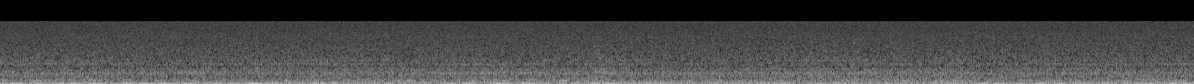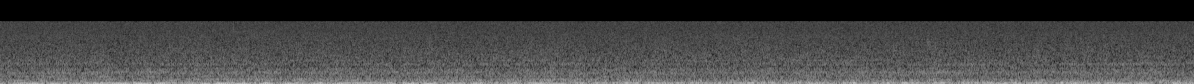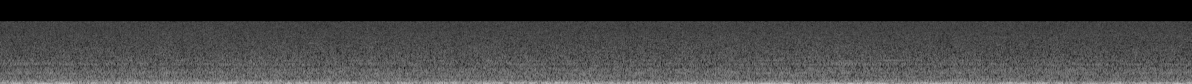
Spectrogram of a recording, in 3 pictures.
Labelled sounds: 32.2	32.5	vessel noise, 0.93 to 1.1 kHz

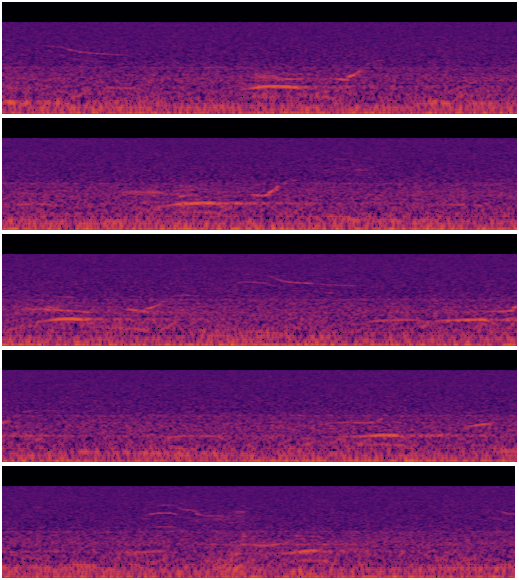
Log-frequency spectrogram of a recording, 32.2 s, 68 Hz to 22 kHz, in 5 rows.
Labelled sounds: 0.6	1.5	killer whale, Bigg's (transient), 1.4 to 2.3 kHz
15.8	17.3	killer whale, Bigg's (transient), 1.5 to 2.5 kHz
27.6	28.2	killer whale, Bigg's (transient), 1.8 to 3.0 kHz
29.2	29.6	killer whale, Bigg's (transient), 1.5 to 2.0 kHz
31.9	32.1	killer whale, Bigg's (transient), 1.8 to 2.2 kHz

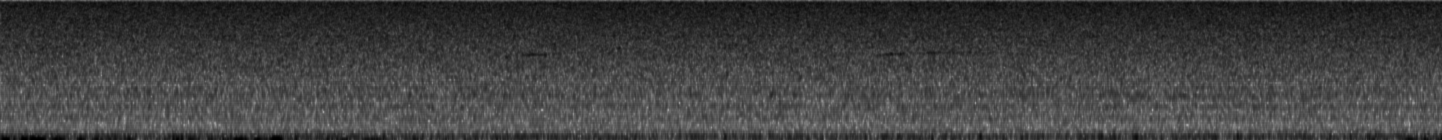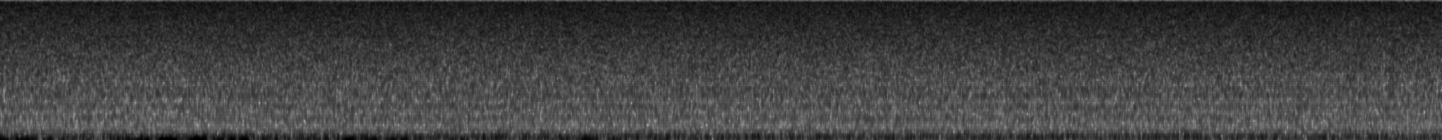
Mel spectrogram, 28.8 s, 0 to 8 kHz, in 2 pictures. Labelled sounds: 5.2	5.5	killer whale, 2.2 to 2.4 kHz
8.7	9.1	killer whale, 2.3 to 2.5 kHz

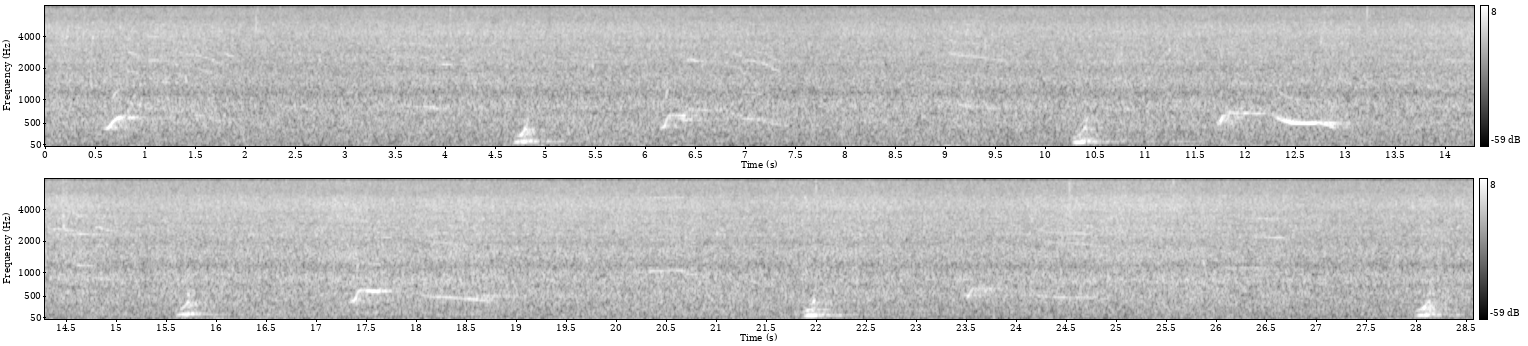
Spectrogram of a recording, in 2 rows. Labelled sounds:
7.0	7.4	humpback whale, 1.8 to 2.4 kHz
9.0	9.5	humpback whale, 2.5 to 2.8 kHz
14.3	14.8	humpback whale, 1.1 to 2.7 kHz
20.4	20.8	humpback whale, 0.94 to 5.3 kHz
24.5	24.8	humpback whale, 1.8 to 1.9 kHz
26.4	26.8	humpback whale, 2.1 to 3.3 kHz

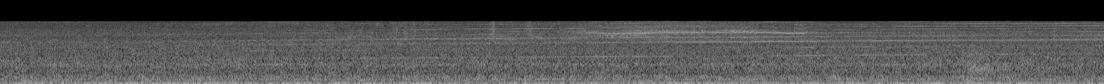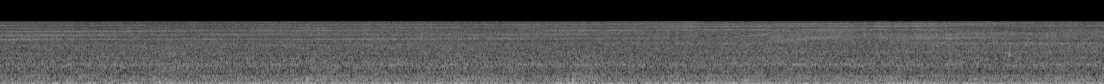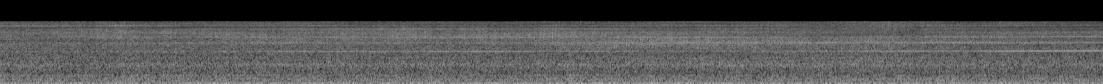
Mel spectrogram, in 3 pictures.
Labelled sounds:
2.0	2.4	vessel noise, 6.4 to 6.5 kHz
3.9	4.5	vessel noise, 3.2 to 3.3 kHz
4.9	5.6	vessel noise, 5.3 to 5.4 kHz
6.6	10.0	vessel noise, 2.8 to 7.0 kHz
6.7	7.0	killer whale, southern resident, 4.4 to 4.6 kHz
10.4	10.9	vessel noise, 3.9 to 7.2 kHz
11.9	12.2	vessel noise, 6.3 to 6.4 kHz
12.5	12.9	vessel noise, 3.96 to 4.03 kHz
17.0	17.4	vessel noise, 5.8 to 6.0 kHz
17.8	18.2	vessel noise, 5.9 to 6.0 kHz
19.8	20.1	vessel noise, 6.00 to 6.05 kHz
32.6	33.0	vessel noise, 3.6 to 3.7 kHz

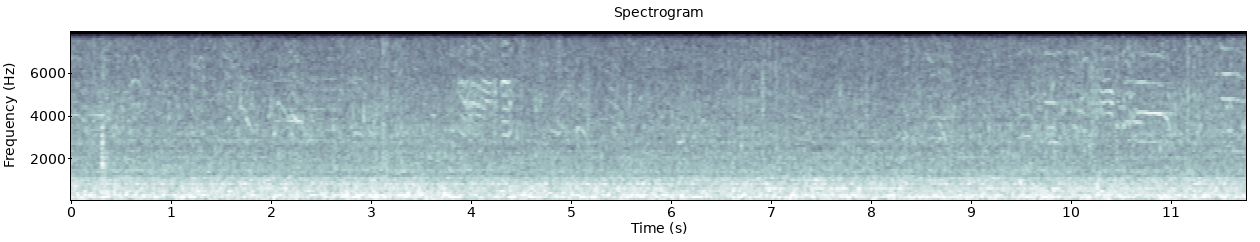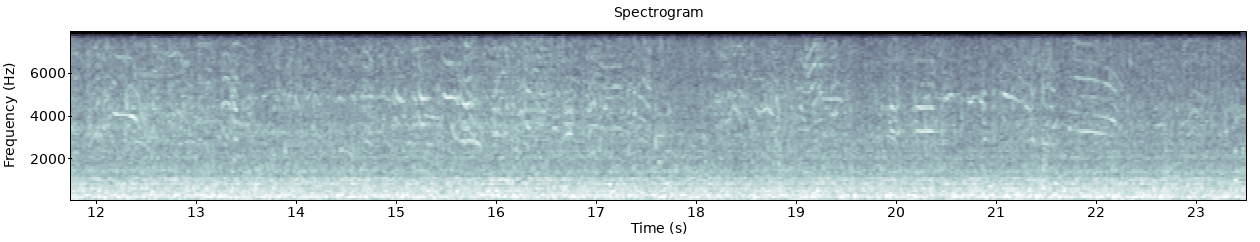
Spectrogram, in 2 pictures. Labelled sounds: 2.1	2.4	Pacific white-sided dolphin, 3.7 to 4.1 kHz
10.5	11.1	Pacific white-sided dolphin, 2.6 to 5.7 kHz
11.5	11.8	Pacific white-sided dolphin, 4.3 to 6.1 kHz
12.2	12.5	Pacific white-sided dolphin, 3.7 to 4.2 kHz
15.6	15.9	Pacific white-sided dolphin, 2.5 to 3.2 kHz
17.1	17.3	Pacific white-sided dolphin, 6.2 to 6.5 kHz
19.1	19.5	Pacific white-sided dolphin, 4.7 to 6.5 kHz
20.2	20.7	Pacific white-sided dolphin, 3.2 to 5.1 kHz
21.8	22.3	Pacific white-sided dolphin, 3.1 to 5.9 kHz

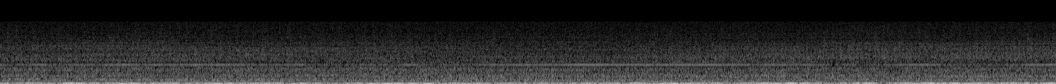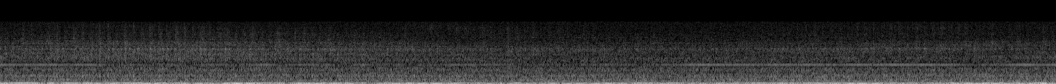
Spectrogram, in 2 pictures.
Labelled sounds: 17.5	17.8	vessel noise, 0.90 to 0.99 kHz

